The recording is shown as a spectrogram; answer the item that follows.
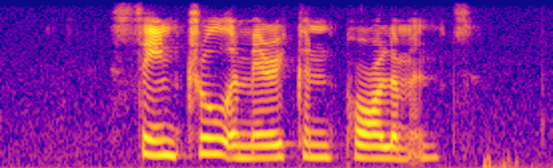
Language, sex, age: English, female, 19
